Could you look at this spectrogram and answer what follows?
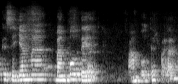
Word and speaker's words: Van Potter: Van Potter, para pronunciar bien, en su libro Bioethics of Reach to the Future en el 71.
